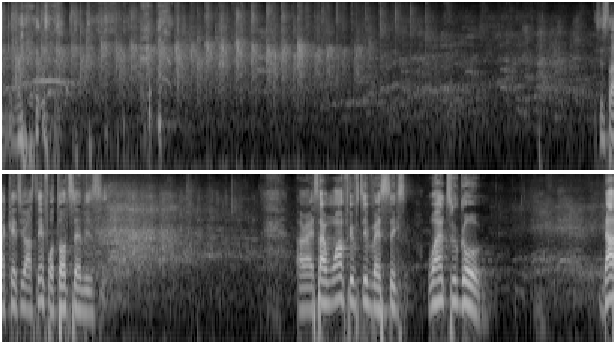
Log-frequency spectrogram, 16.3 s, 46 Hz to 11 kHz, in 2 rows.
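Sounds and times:
church audience clapping during a service: 0.0s - 6.0s, 10.5s - 11.5s
people laughing: 0.0s - 12.0s, 12.8s - 16.3s
speech: 0.2s - 0.7s, 8.0s - 9.7s, 12.1s - 14.7s, 16.2s - 16.3s.

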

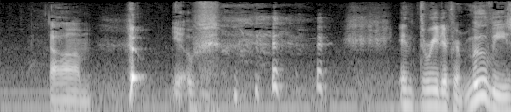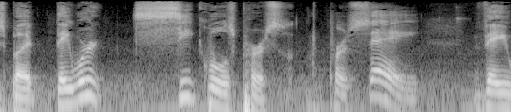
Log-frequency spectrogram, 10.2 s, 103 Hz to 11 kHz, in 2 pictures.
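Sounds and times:
speech: 0.5s - 10.2s
person hiccuping: 1.2s - 1.5s.

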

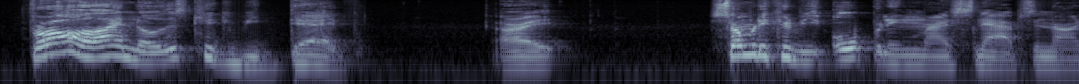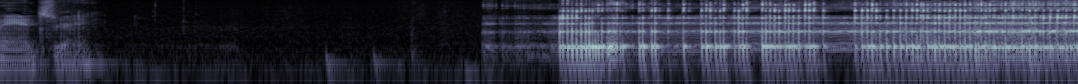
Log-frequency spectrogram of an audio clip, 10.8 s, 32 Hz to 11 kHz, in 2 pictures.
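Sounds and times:
speech: 0.2s - 1.8s, 2.5s - 2.9s, 3.6s - 6.0s, 7.8s - 8.7s
long loud burp: 7.8s - 10.7s.

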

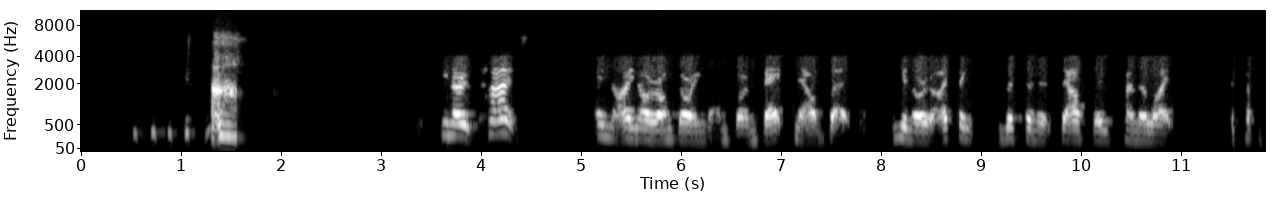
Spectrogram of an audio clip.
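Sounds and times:
person coughing in a fit: 1.3s - 1.6s
speech: 1.3s - 1.7s, 3.6s - 4.5s, 5.2s - 11.8s.

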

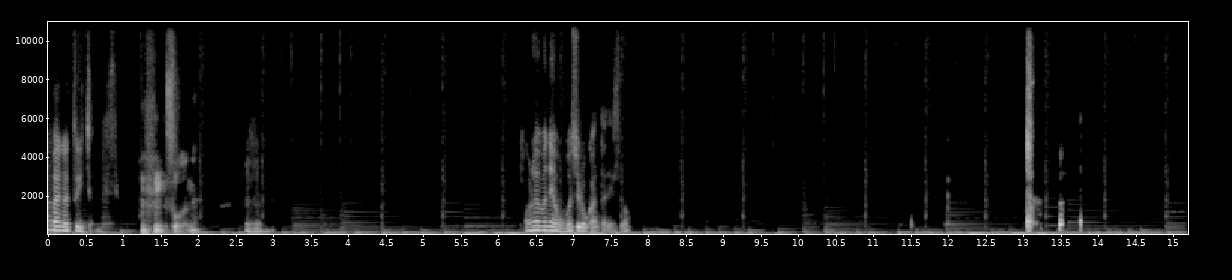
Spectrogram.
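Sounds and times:
speech: 0.0s - 3.1s, 6.4s - 7.9s
laughter: 1.3s - 1.6s
person clearing throat: 1.3s - 1.6s, 13.1s - 13.8s.

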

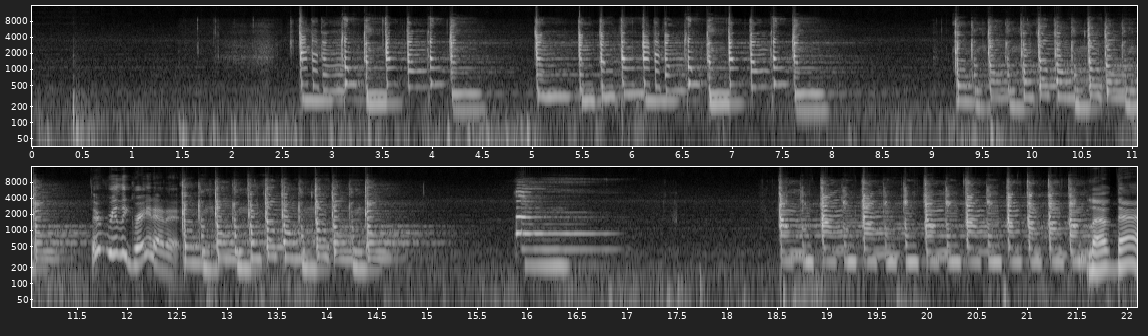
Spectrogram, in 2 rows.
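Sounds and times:
voices singing imitations of phone alert and ringtone sounds: 2.7s - 8.2s, 9.2s - 11.8s, 12.5s - 15.3s, 18.5s - 22.0s.

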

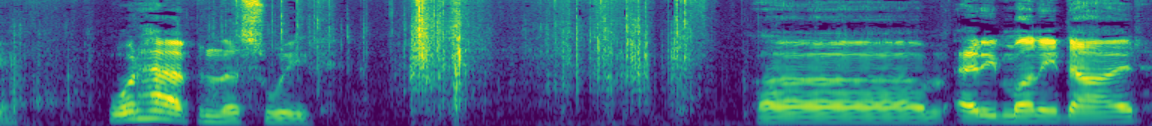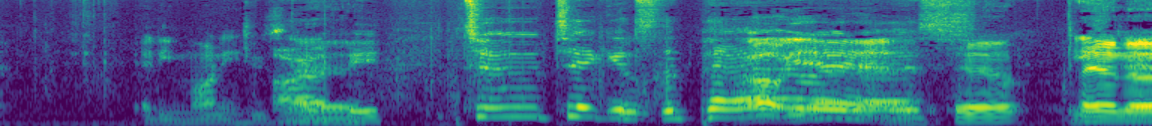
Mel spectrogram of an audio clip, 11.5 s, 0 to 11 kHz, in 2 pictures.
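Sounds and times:
speech: 0.0s - 1.7s, 3.8s - 5.8s, 6.5s - 11.5s
notebook paper rustling and crinkling as it is handled: 1.4s - 3.6s.

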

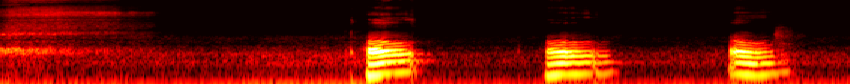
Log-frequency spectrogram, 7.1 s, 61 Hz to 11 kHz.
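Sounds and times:
deep inhale through the nose in a breathing exercise: 0.0s - 1.4s
speech: 3.0s - 3.6s.

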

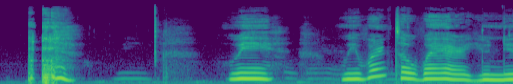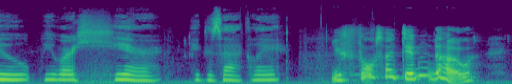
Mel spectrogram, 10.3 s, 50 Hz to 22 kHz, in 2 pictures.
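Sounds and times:
longer voiced hum: 0.0s - 10.2s
voice imitating a ghost clearing its throat: 0.3s - 0.8s
speech: 2.3s - 2.8s, 3.4s - 10.2s.

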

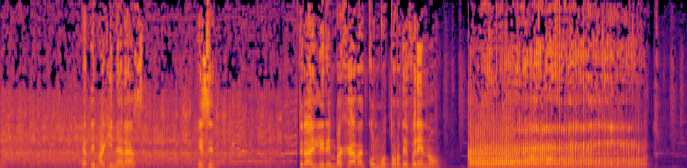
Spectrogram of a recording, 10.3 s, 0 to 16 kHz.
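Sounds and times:
laughter: 0.0s - 4.7s
speech: 1.2s - 2.2s, 2.9s - 3.4s, 4.5s - 6.7s
person imitating loud snoring: 7.0s - 9.9s.

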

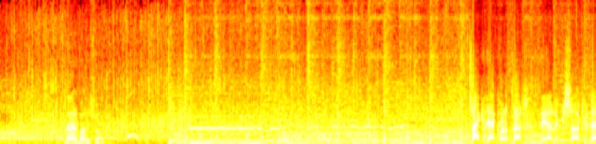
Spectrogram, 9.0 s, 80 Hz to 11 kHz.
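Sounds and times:
crowd applause: 0.0s - 7.1s
speech: 1.0s - 1.7s, 7.1s - 8.9s
loud music playing chords: 2.6s - 8.9s.

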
